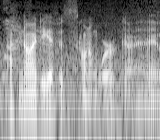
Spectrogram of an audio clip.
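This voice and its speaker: A man's voice: on the low side, wildly swooping pitch, fast talker, vocal fry. A man live-streaming a game, grumbling and swearing casually, often repeating himself as he mutters along. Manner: foul-mouthed, grumbling. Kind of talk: casual live gameplay commentary. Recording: loud noise behind the voice.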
